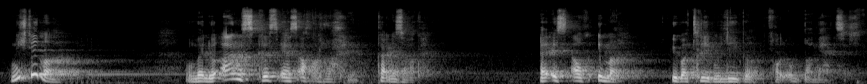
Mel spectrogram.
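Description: A man with a slightly high voice gives a religious lecture. He explains patiently and asks his listeners questions. The recording rings with long reverb from a large hall. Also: creaky, mellow. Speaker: preacher.

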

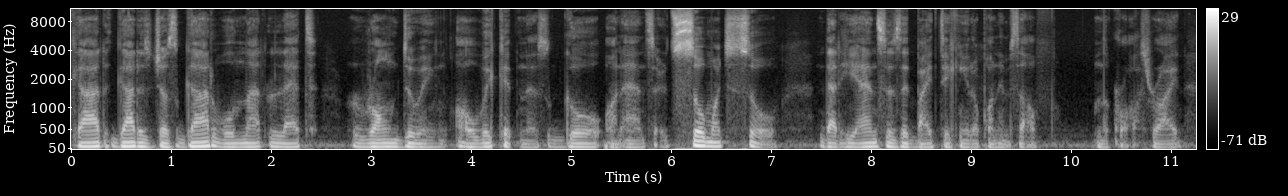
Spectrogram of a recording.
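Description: A man's voice: a bass voice, little pitch movement, a little slow, a little mellow, slightly rough. A man with a Nigerian accent co-hosting a casual faith discussion, teaching reflectively and often checking in with "right?".

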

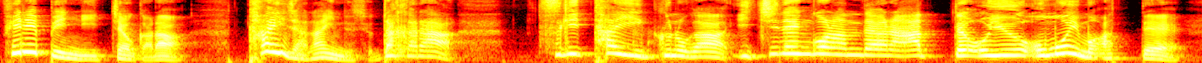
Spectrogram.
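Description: A man host telling a casual travel story, laughing often and breaking into loud English shouts when he reenacts moments. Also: very high voice, wildly swooping pitch, a little fast. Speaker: podcast host. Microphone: home mic voice message.

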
